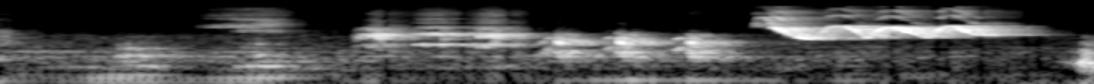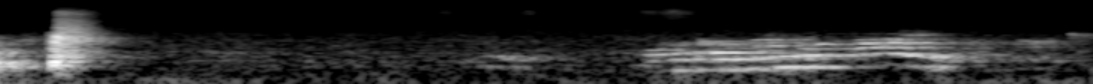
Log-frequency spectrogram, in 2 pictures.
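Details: Jalak Batam myna singing vigorously: a varied run of harsh chattering notes, buzzy bursts and a loud high rasping phrase, then a pause before softer warbled, gurgling notes.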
